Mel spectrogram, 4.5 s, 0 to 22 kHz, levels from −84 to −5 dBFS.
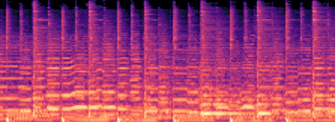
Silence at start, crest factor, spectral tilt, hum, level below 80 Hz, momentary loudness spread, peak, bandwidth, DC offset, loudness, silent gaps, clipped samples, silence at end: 0 s; 12 dB; -5 dB/octave; none; -26 dBFS; 4 LU; 0 dBFS; over 20 kHz; 0.6%; -14 LUFS; none; under 0.1%; 0 s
